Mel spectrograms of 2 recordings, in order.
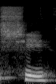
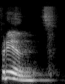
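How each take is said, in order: First: The final t sounds like a ch. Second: The final t sounds like a plain t. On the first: "That would be in Brazilian Portuguese" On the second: "And we say frente"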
